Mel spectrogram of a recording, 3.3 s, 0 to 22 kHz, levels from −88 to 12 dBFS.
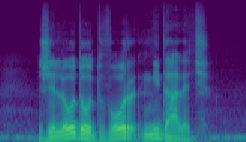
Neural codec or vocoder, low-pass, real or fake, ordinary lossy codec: autoencoder, 48 kHz, 32 numbers a frame, DAC-VAE, trained on Japanese speech; 19.8 kHz; fake; none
